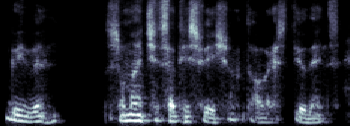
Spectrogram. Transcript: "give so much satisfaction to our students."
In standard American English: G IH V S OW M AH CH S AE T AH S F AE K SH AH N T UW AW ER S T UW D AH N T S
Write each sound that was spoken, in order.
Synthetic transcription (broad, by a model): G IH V S OW M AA CH S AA T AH S F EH SH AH N T UW AW ER S T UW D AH N T S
